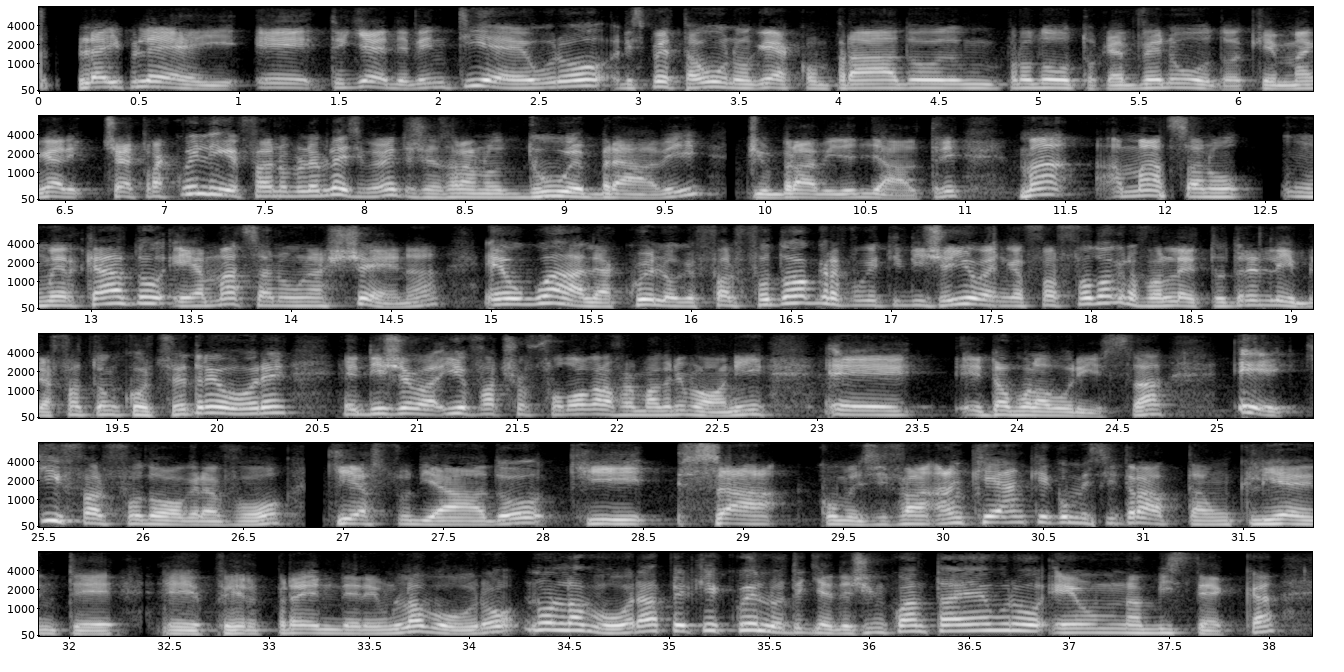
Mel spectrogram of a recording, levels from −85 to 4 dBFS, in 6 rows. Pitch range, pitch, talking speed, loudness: 135-185 Hz, 150 Hz, 190 wpm, -14 LUFS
